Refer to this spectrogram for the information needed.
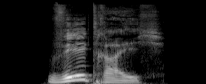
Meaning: game-rich
- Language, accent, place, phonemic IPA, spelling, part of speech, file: German, Germany, Berlin, /ˈvɪltˌʁaɪ̯ç/, wildreich, adjective, De-wildreich.ogg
